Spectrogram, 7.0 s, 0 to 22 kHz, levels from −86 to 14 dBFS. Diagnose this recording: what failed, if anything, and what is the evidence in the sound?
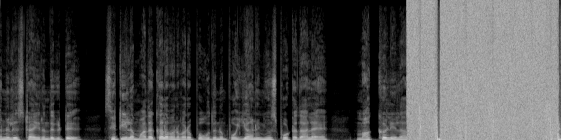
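Sample-format conversion failed: from 5.08 s to the end, samples built from the wrong bytes turn the speech into loud, harsh broadband noise, as misordered low bits dominate each value.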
